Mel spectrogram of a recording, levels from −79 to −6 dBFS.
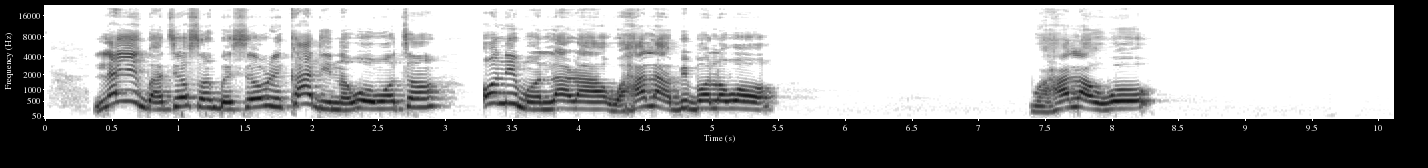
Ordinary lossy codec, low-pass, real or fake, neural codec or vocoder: none; none; real; none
